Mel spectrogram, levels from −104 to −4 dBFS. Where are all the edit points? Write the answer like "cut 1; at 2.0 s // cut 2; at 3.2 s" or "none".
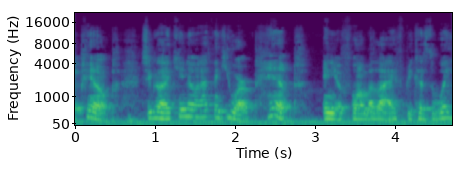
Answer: none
